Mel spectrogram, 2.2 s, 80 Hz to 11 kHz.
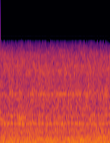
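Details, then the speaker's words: BMW E39 5 Series after all vacuum leaks were fixed with new parts: even, steady idle with no stumbles or hisses, a smooth-running engine. "he's going for from the Audubon again guys and after fighting with this one all day this is what we have a smooth running engine"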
